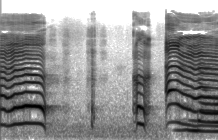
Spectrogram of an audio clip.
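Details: Infant crying after a bout of hiccups that began when he finished his bottle: two loud, sustained distressed wails separated by a brief gasp and a short whimper.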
